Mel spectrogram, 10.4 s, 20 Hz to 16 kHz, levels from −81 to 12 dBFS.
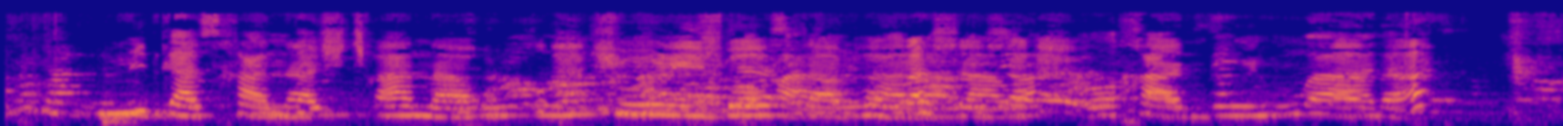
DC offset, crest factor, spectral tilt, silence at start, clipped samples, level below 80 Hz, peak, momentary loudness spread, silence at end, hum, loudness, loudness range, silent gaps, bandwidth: under 0.1%; 18 dB; -2.5 dB/octave; 0.05 s; under 0.1%; -64 dBFS; -4 dBFS; 11 LU; 0 s; none; -22 LUFS; 3 LU; none; 11.5 kHz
